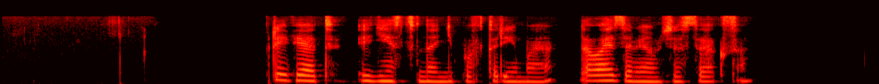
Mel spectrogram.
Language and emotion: Russian, neutral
